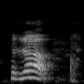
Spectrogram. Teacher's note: जब भी हम र बोलते हैं तो हमारी जीभ जो है वो हमारे तालू पर लुढ़क कर र बाहर आता है, यानी कि जीभ को हमारे लुढ़कना पड़ता है र बोलने के लिए, इसलिए हम लुंठित कहते हैं र को।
